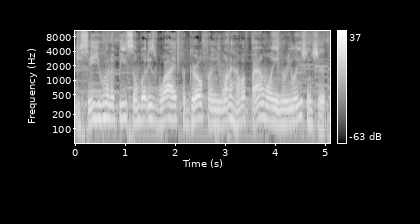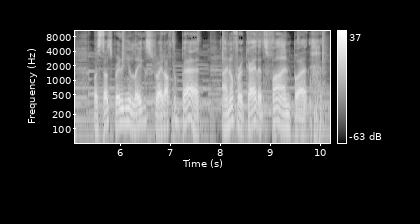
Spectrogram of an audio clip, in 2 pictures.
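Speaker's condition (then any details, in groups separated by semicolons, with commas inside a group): No condition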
